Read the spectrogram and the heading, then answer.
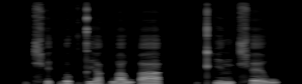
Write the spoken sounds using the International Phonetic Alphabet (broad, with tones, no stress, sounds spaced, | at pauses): t͡ɕʰ e˨˩ k̚ l o˦˥ k̚ t i˨˩ a̯ k w a˩˦ w ʔ aː˦˥ | kʰ i˧ n t͡ɕʰ ɛː˨˩ w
